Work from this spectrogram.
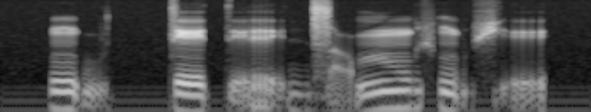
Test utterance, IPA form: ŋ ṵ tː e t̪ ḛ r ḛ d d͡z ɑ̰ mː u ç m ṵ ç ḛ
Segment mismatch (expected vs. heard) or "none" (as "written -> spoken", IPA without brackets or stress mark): none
